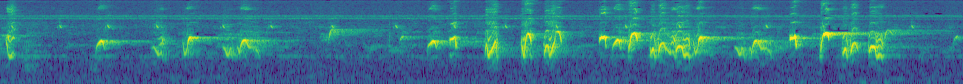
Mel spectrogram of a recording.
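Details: A bulbul gives a lively, jumbled song of short whistled and chirping notes. They rise and fall quickly in irregular bursts, grow denser toward the end, and carry over a quiet background.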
